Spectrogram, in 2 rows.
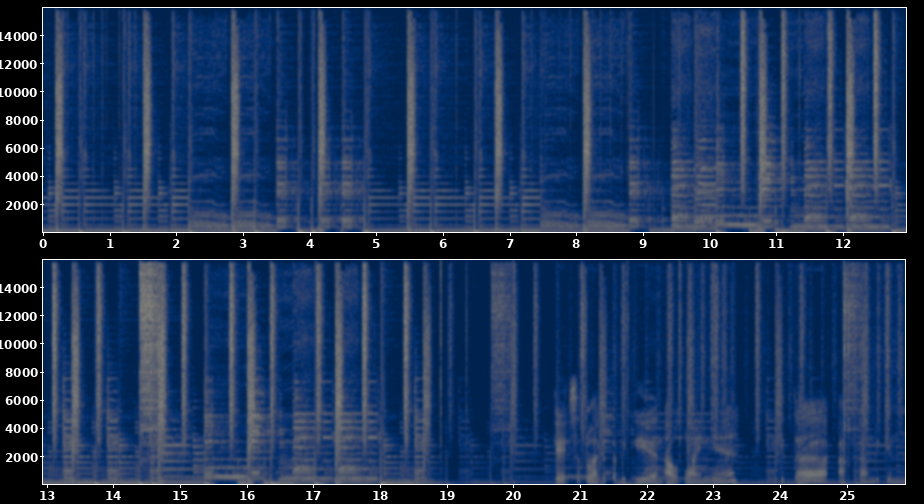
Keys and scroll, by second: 0.1 a, 4.2 ctrl+z, 4.9 ctrl+z, 5.7 ctrl+z, 6.1 a, 7.9 ctrl+z, 8.8 ctrl+z, 8.9 v, 15.5 a, 24.1 ctrl+a.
